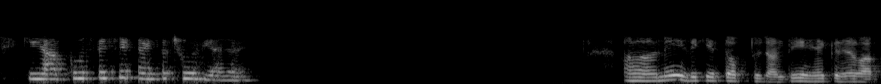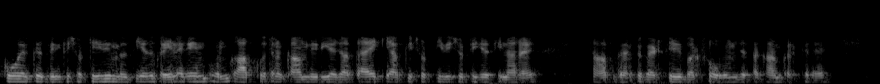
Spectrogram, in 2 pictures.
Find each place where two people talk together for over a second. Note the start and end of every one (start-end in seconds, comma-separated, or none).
none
